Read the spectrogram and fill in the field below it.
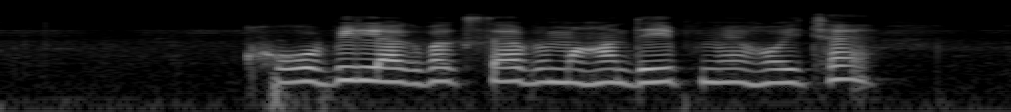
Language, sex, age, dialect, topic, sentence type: Magahi, female, 18-24, Western, agriculture, statement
